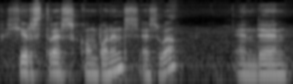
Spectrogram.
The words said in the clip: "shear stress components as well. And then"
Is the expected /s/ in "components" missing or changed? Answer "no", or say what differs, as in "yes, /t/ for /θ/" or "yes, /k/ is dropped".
no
